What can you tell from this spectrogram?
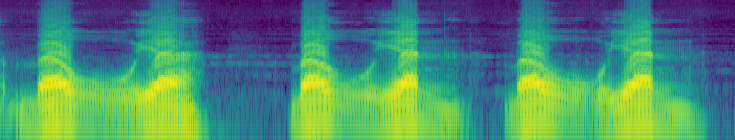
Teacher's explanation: jangan sampai memantulkan huruf gain karena huruf gain bukan huruf mantul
